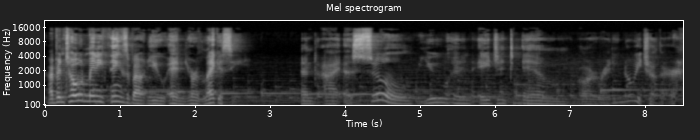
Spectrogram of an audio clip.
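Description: A man's voice: a little high, sing-song, measured pace, over music. A man voicing a polite, earnest pony agent with formal, courteous delivery in an audio drama.

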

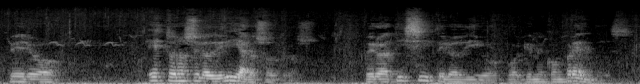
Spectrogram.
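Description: A male actor plays a devout, timid apostle in a religious radio play. He speaks in a humble, hushed, earnest way at a middling pitch. The recording is roomy, with some background noise. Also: natural voice. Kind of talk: religious radio drama acting.

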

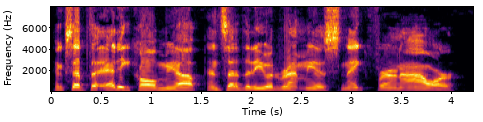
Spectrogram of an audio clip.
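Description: An older man reading a children's picture book aloud expressively, with emphatic phrasing and drawn-out wry punchlines. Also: on the high side. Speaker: storybook reader.

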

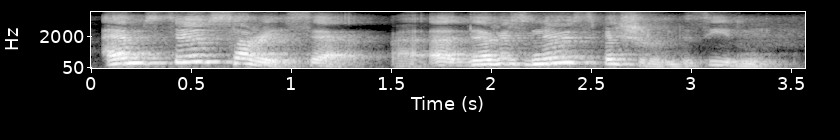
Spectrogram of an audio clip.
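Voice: mid-range voice, huge pitch swings, normal speed, darkish tone, echoey room. A reader voicing a polite, regretful male waiter in a storybook, with formal deference.

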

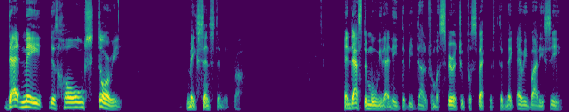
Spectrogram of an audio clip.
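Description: A man in his fifties with a gravelly voice and a New York accent, telling a story in slangy, emphatic, streetwise interview talk. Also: medium pitch, fairly bright tone, dry recording, clean studio sound. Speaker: interview guest. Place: small indoor recording studio, dry sound.

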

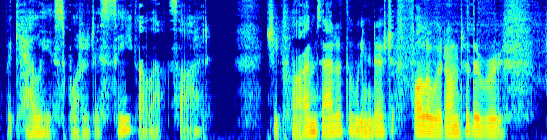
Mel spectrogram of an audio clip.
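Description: A woman reading a children's storybook aloud with expressive, dramatic phrasing. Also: sits low, moderate pace, vocal fry, whispered. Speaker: children's book reader.

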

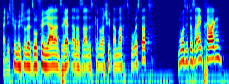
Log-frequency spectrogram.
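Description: A man's voice: medium pitch, very fast, fairly bright tone. A man in his twenties streaming a video game from his room on a headset, chatting casually and thanking viewers. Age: 20s. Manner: chatty, self-mocking, reads out chat and thanks subs. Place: home gaming room.

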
